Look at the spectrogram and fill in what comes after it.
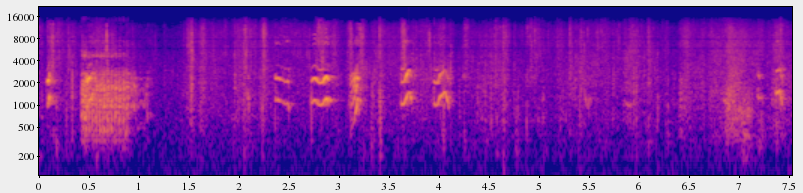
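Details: Border terrier puppies, 25 days old, at a kennel: a short series of thin, high whimpering squeaks and yips, some rising and falling, spread through the middle, with a burst of rustling early on.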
